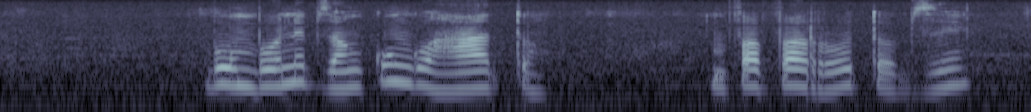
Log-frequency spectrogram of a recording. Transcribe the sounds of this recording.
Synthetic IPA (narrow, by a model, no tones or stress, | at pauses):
bumbonibd͡zaŋkʼuŋɡuɦaːtʼɔ | ɱfap̪far̤utʼɔd͡zi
